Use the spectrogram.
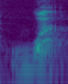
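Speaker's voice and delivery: WH said "wa" as in wh-; digraph sound. Shown as a demonstration. Teacher to young readers, isolated "wa" sound. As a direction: sound out "wa" for the class. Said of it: "we learned says".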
